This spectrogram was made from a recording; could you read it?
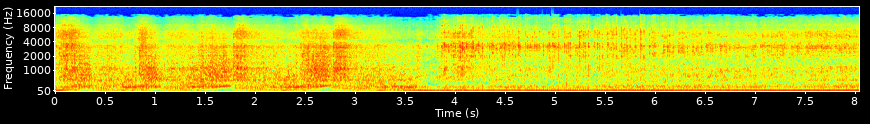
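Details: Holden 355 stroker V8 on a bench test stand, new engine for an HQ Holden (flat-top pistons, Sig Erson TQ30 cam, HEI, Edelbrock carb, Aeroflow single-plane manifold, 9.5:1 compression), bedding in cam and lifters: a few blips, then a deep steady idle with 30 psi oil pressure. No leaks; healthy.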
